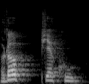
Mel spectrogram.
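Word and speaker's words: 六百: 600, roku hyaku, on va prononcer ça ropyaku, la petite pause et l'accent. Pareil pour 800, hachi hyaku.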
